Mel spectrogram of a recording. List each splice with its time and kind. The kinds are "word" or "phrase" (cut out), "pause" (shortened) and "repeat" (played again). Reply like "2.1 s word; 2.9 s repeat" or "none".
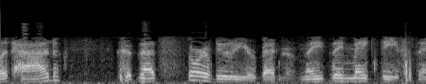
2.1 s phrase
